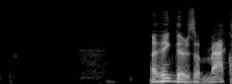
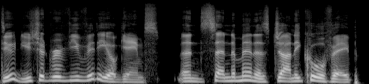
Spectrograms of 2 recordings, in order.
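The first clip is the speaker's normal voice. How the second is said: ordinary talk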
